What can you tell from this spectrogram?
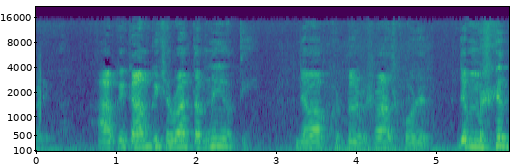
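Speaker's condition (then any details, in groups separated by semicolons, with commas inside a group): Cerebral palsy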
